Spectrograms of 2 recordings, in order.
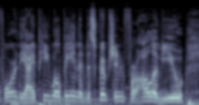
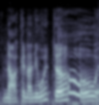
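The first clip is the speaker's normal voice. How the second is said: high, loud crack on WINDOW; 5 semitones higher, 7 dB louder than usual. Retold or imitated. Vlogger mimics classmate reciting a lyric, voice crack. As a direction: voice leaps and breaks on window. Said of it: "try and mimic this voice crack".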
